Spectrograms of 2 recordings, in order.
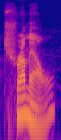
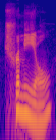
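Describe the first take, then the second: First: The name is said with two syllables. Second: The name is said with three syllables. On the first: The speaker calls it right. "that name is pronounced Jack Tramiel" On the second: The speaker calls it wrong. "not Tramiel, as people would continually attempt to uh, say it"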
